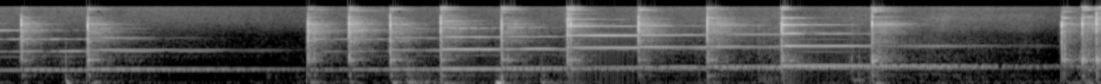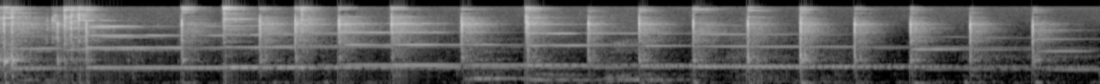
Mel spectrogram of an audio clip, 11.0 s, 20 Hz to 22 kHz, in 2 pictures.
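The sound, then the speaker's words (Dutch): Small bells, tuned higher than usual and set about every 15 centimetres along an instrument, ring in many bright, sustained strikes, a brief run, a short pause, then a longer, louder run of steady strokes. “de bellen zijn dus zeg maar kleiner gestemd als dat wij gewend zijn. Luister maar.”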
